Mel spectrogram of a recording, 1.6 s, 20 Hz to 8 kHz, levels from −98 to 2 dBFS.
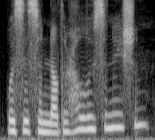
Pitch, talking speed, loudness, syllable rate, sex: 245 Hz, 155 wpm, -18 LUFS, 7.3 syllables/s, female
